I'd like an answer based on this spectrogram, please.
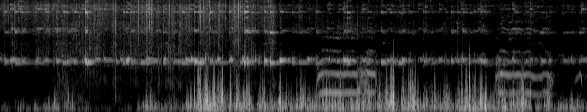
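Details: Basset hound and beagle pack in hare-hunting training in Cyprus: overlapping bursts of loud, ragged baying and yelping run almost continuously, with brief whistled two-tone notes near the end over a steady high buzzing drone.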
